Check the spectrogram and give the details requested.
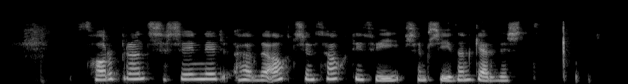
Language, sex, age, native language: Icelandic, female, 60-69, Icelandic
